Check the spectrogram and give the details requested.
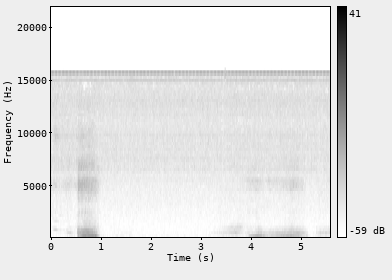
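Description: One short loud snort followed by a quieter drawn-out snoring breath; a small pet snoring in sleep.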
